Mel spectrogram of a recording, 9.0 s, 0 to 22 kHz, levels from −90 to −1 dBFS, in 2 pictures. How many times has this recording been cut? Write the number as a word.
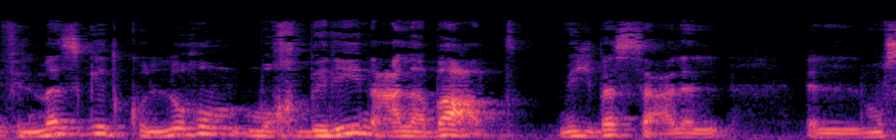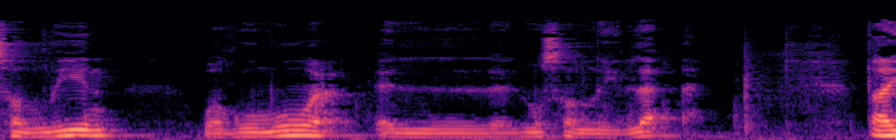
zero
